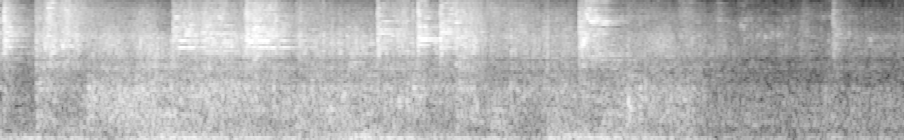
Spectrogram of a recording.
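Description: Fighting rumbles and crackles as spells and blows clash.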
